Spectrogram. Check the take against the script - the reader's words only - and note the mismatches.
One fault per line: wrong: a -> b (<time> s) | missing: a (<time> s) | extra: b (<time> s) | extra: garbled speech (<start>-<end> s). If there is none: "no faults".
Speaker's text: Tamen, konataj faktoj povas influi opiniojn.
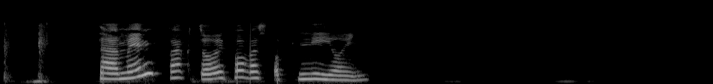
missing: konataj (1.5 s)
missing: influi (2.7 s)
